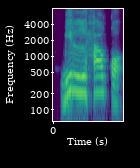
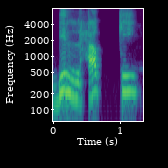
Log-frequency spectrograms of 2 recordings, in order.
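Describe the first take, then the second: First: The final q is cut off quickly without holding. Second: The word ends with an added i vowel. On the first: "Atau bil haqq, bil haqq, tidak" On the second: "jangan dibaca bil haqqi, tidak"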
